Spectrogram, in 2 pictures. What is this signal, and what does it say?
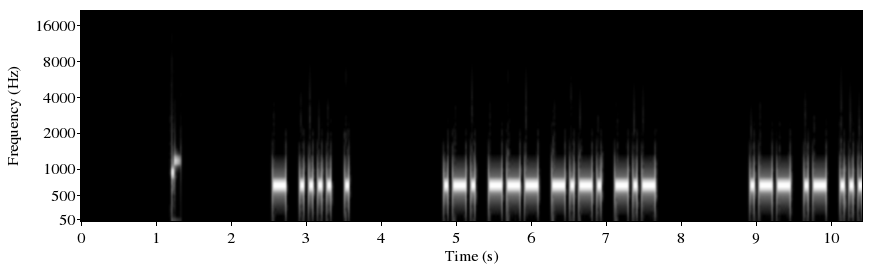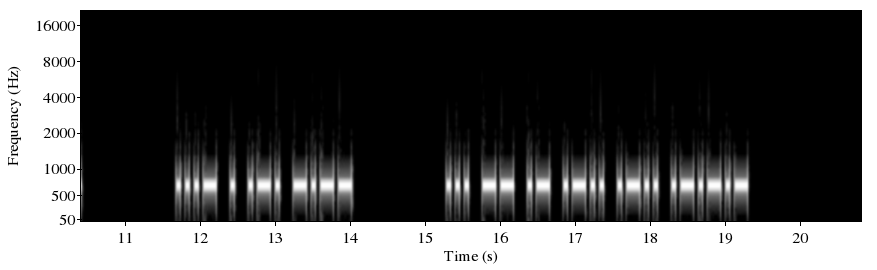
Morse code, heard as a keyed tone, about 20 wpm, 700 Hz. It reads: THE ROCK WAS VERY SMALL.
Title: 3x Word-Spacing - Sentences from Top 400 Words - 20wpm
